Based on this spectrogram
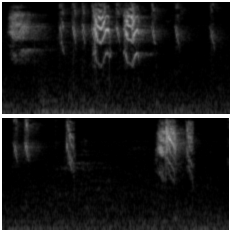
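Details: Female papa-capim seedeater calls meant to make males sing: quick high chirps and clicks, a few louder notes with a sliding lower tone, scattered irregularly with short gaps.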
